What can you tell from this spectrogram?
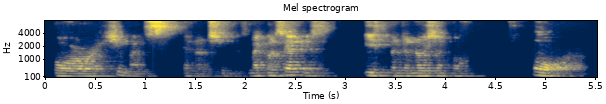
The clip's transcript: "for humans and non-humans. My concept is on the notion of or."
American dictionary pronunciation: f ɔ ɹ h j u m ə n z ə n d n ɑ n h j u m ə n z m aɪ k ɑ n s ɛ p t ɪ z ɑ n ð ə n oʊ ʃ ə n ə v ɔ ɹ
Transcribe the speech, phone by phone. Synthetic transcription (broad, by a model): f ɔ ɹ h j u m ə n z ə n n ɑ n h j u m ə n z m aɪ k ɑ n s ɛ t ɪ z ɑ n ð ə n oʊ ʃ ə n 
